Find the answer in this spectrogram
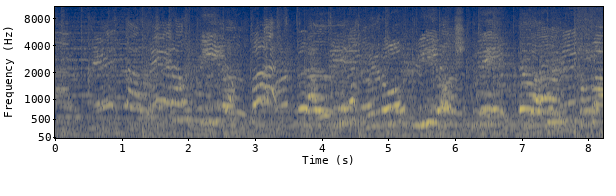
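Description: A group of children talking and calling out over one another, with music playing underneath.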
